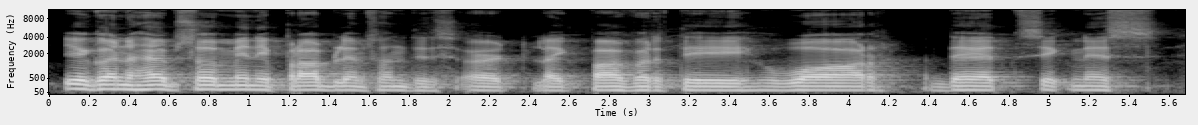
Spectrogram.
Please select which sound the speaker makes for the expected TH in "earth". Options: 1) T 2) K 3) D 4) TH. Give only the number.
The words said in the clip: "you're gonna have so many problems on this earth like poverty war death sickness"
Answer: 1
